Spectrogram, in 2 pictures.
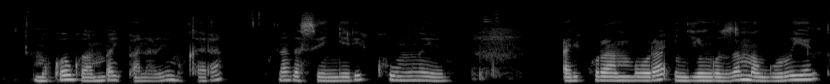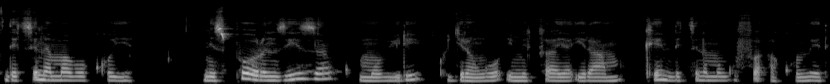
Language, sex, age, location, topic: Kinyarwanda, female, 18-24, Kigali, health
